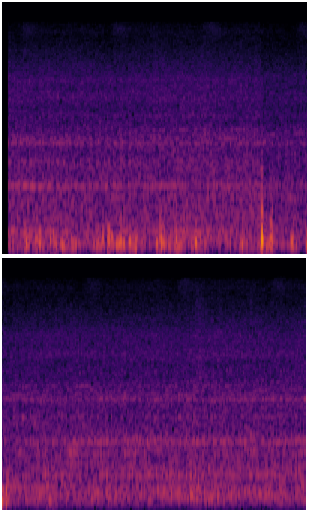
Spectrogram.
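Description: Electric motor driving a stainless-steel shaftless screw conveyor, running with a steady hum and whine. Irregular low thuds come through the first three seconds, the loudest about two and a half seconds in.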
